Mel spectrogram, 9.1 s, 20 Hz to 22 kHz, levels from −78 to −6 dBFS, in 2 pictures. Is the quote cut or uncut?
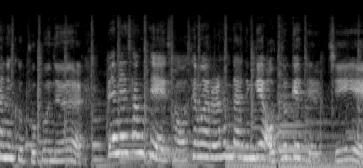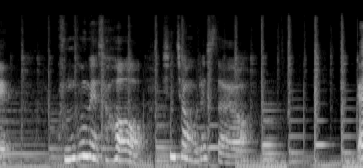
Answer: cut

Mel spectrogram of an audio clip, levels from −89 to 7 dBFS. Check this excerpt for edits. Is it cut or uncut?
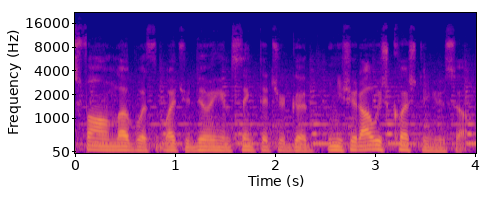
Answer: cut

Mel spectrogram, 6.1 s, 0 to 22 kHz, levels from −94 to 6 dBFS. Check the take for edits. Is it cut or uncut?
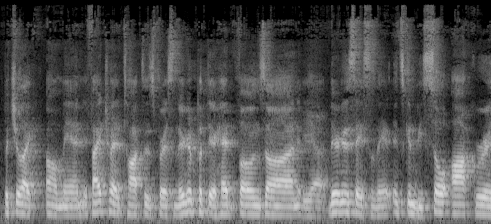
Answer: uncut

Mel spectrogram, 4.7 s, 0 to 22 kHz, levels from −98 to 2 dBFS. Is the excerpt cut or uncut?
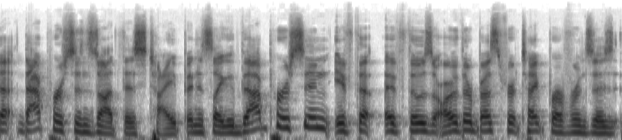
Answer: uncut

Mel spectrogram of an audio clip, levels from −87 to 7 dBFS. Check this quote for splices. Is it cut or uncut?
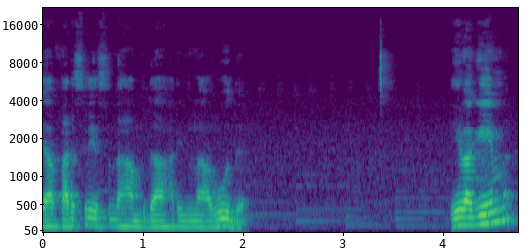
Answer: uncut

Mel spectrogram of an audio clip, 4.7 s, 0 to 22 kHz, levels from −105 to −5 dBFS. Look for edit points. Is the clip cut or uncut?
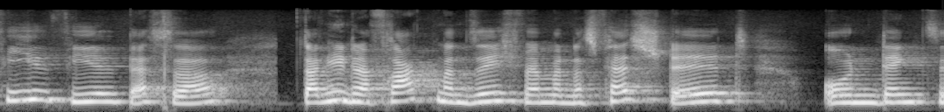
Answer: cut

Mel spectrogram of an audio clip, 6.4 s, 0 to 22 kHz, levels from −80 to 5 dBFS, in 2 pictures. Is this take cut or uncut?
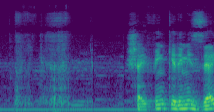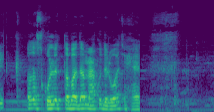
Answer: cut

